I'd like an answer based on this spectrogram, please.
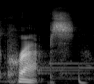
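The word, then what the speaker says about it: Krawps: so say crop oh it's it's craps like the the dice game so we can come in here we can play craps but it's spelled like crock because crock is a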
